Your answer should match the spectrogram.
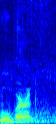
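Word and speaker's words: WUBRG: We pronounce it Wuburg.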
